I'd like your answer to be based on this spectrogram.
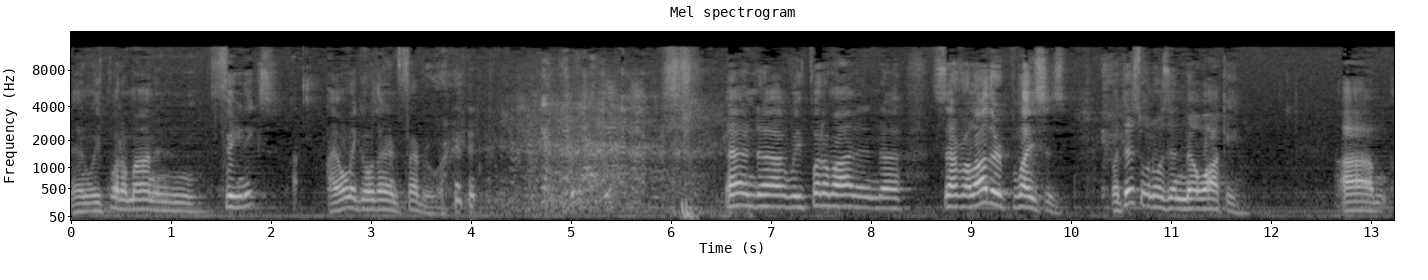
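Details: Adult man speaking; normal conversational speech.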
